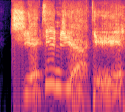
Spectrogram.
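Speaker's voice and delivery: very high, intense, full-energy burst. Showing the other person how to say it: highest energy voice. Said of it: "In your highest energy voice you can".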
